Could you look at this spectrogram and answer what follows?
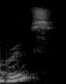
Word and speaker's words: Breus: And this one is the book called The Power of When by Dr. Michael Bruce. And his name is spelled Breus.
